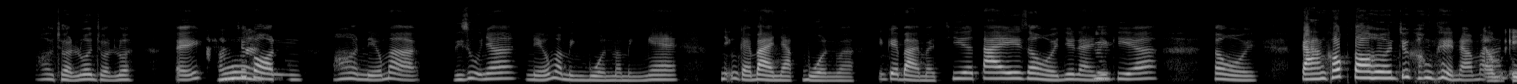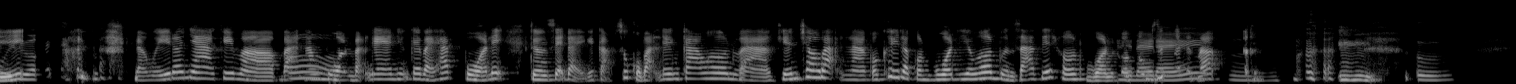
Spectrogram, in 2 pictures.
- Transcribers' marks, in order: stressed: "càng khóc to hơn"; chuckle; laughing while speaking: "không thể nào"; laugh; chuckle; laugh; tapping
- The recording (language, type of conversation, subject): Vietnamese, podcast, Khi buồn, bạn thường nghe gì để tự an ủi?
- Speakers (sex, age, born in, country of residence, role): female, 35-39, Vietnam, Vietnam, host; male, 20-24, Vietnam, Vietnam, guest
